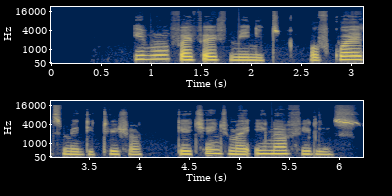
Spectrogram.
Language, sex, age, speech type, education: Nigerian Pidgin, female, 15-29, spontaneous, tertiary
